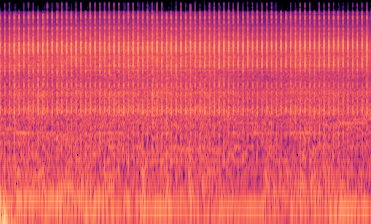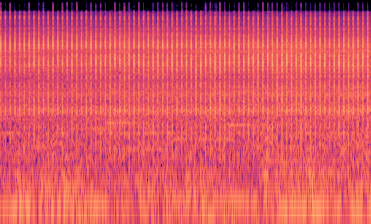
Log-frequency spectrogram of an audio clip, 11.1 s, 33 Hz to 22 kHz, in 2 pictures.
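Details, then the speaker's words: Shock wave therapy for plantar fasciitis of the foot, with a 15 mm linear head pressed lightly and shifted about one centimetre at a time, avoiding bone: steady sharp clicking pulses at about 120 per minute as the device fires. "you apply a little pressure and then you shift by around one uh sorry ten mil just one centimeter go down again apply pressure shift by one centimeter go up again"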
